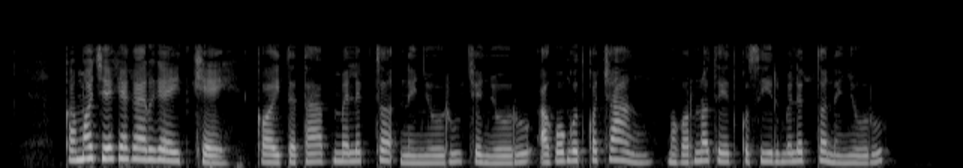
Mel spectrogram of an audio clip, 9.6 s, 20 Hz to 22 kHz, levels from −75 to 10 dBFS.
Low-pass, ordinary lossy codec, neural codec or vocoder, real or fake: 7.2 kHz; none; none; real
